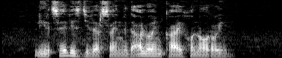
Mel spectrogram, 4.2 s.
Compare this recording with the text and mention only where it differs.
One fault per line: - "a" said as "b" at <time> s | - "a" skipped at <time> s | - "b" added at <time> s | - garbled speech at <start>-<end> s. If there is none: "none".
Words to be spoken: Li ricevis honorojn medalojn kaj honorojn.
- "honorojn" said as "diversajn" at 1.3 s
